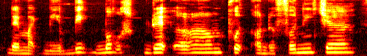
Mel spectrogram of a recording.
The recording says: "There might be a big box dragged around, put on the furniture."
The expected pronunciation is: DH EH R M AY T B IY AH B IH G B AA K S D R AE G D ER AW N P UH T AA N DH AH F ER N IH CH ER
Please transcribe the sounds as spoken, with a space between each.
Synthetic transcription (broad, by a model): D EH M AY T B IY AH B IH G B AA K S D R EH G ER AW N P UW T AA N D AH F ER N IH CH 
